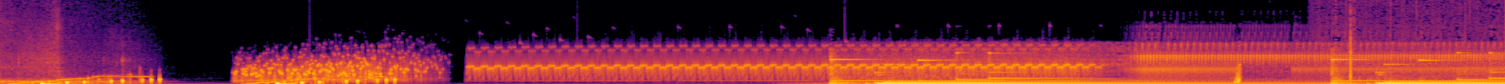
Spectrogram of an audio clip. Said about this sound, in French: Maintenant, nous imitons le réveil. Pendant que je remonte le réveil, vous respirez à fond.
